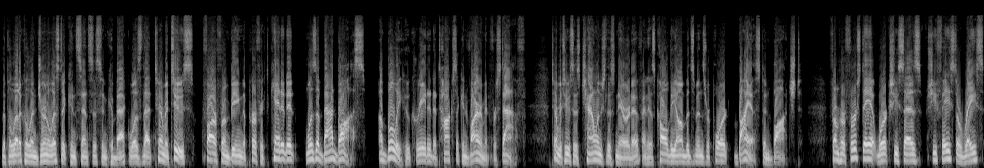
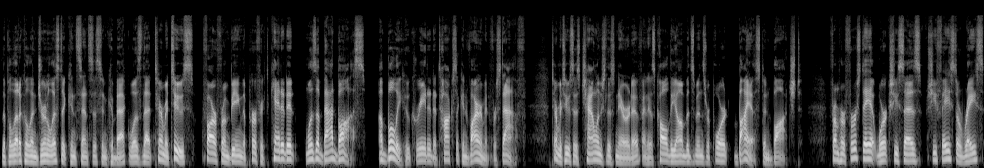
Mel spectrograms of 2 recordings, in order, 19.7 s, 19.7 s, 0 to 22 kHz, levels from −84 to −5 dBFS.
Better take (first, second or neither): second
